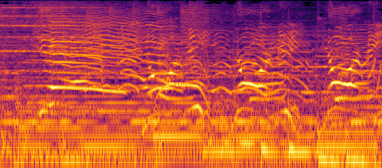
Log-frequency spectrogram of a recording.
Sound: cheering; chanting

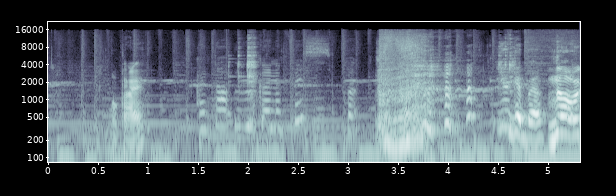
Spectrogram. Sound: laughs

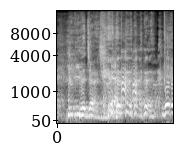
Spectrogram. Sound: laughs

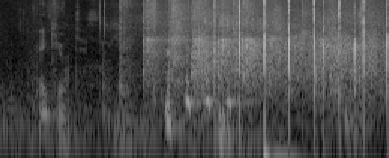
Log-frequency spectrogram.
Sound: applause

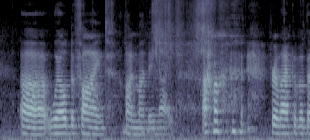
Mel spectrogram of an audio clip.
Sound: laughs

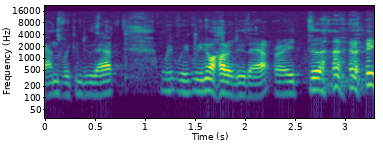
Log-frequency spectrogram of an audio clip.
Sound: laughs

